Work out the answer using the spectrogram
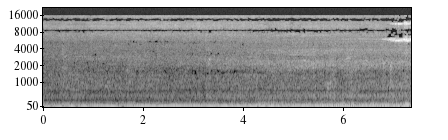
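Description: Passenger train carriages rolling slowly past with a steady low rumble. A high squeal starts near the end.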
